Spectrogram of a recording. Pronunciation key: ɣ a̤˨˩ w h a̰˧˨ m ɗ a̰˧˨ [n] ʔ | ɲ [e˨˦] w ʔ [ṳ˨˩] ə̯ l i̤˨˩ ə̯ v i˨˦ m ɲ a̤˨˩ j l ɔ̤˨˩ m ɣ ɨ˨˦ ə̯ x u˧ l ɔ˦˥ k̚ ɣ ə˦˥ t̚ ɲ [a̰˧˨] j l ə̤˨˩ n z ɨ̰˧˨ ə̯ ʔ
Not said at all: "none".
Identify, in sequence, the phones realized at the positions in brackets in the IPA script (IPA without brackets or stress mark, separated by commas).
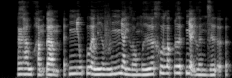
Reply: m, i˨˦, u˧˩, a̰˧˨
